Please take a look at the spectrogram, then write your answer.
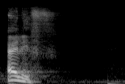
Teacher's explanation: গলা এবং মুখের শূন্যস্থান হতে আলিফ হরফটি উচ্চারিত হয় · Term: মাখরাজ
